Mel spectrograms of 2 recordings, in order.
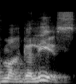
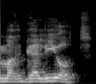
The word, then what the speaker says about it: Margalies: So he's learning by Rav Margalies. Again, in Hebrew pronunciation, we call him Margaliot. But he himself, as I said earlier, he would not recognize himself. I would call him Margaliot. It's called Margalies.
